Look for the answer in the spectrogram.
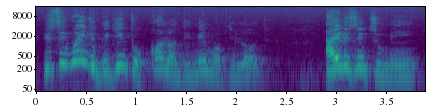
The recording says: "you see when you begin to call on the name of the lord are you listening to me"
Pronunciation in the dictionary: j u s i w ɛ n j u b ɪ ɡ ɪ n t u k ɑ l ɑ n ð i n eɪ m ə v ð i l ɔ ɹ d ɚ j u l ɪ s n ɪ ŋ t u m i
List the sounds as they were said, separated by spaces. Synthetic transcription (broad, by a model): j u s i w ɛ n j u b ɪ ɡ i n t u k ɑ l ɑ n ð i n eɪ m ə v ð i l ɔ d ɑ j l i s ɪ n t u m i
